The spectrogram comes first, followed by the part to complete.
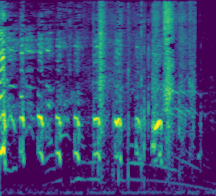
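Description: A man laughing: a quick, high-pitched run of short honking 'heh' sounds, about six a second, fading toward the end.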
